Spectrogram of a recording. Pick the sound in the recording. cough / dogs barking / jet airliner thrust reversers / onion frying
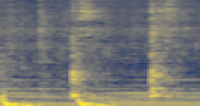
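onion frying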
